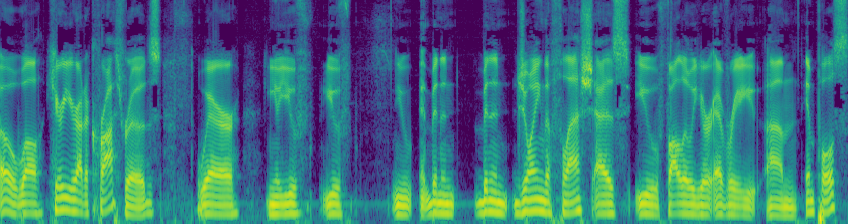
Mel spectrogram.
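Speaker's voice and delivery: ordinary talk, nothing marked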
